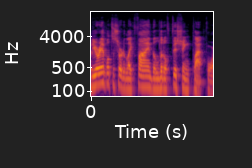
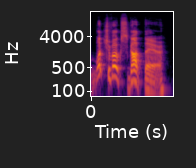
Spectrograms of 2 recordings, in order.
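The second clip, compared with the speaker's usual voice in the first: put-on old fisherman character voice; 2 semitones higher, 4 dB louder than usual. Narrator voicing an older halfling fisherman behind the players: old halfling fisherman voice. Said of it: "an older halfling fisherman behind you".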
